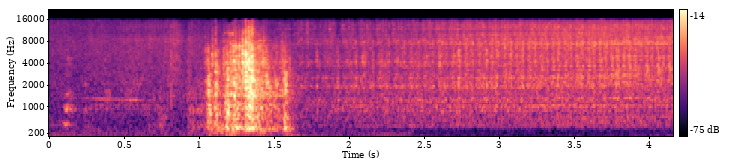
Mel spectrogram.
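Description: A short breathy laugh about a second in, then quiet room tone.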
